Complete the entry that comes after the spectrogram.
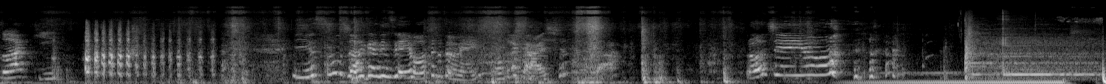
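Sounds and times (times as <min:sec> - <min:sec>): person laughing: 0:00.8 - 0:02.5.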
